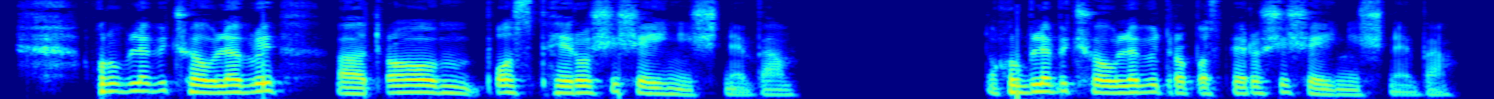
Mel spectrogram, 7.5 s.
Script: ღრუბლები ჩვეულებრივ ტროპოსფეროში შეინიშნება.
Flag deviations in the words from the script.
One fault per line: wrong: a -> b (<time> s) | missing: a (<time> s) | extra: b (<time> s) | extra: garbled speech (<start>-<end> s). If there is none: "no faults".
no faults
